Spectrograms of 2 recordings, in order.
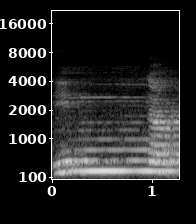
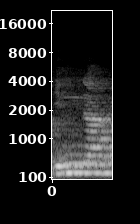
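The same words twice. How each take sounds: First: The double n is held with nasal resonance. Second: The double n is said short without nasal resonance. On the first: The speaker calls it right. "ইন্না এবং আন্না এই শব্দগুলোর মধ্যে গুন্না সিফত পাওয়া যায়" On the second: The speaker calls it wrong. "গুন্না আদায় না করে, ইন্না আন্না এভাবে বলে"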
